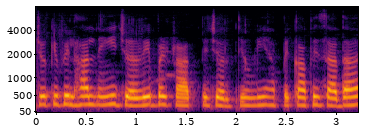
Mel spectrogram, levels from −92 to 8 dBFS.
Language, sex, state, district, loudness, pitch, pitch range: Hindi, female, Bihar, Patna, -14 LUFS, 225 Hz, 220-235 Hz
